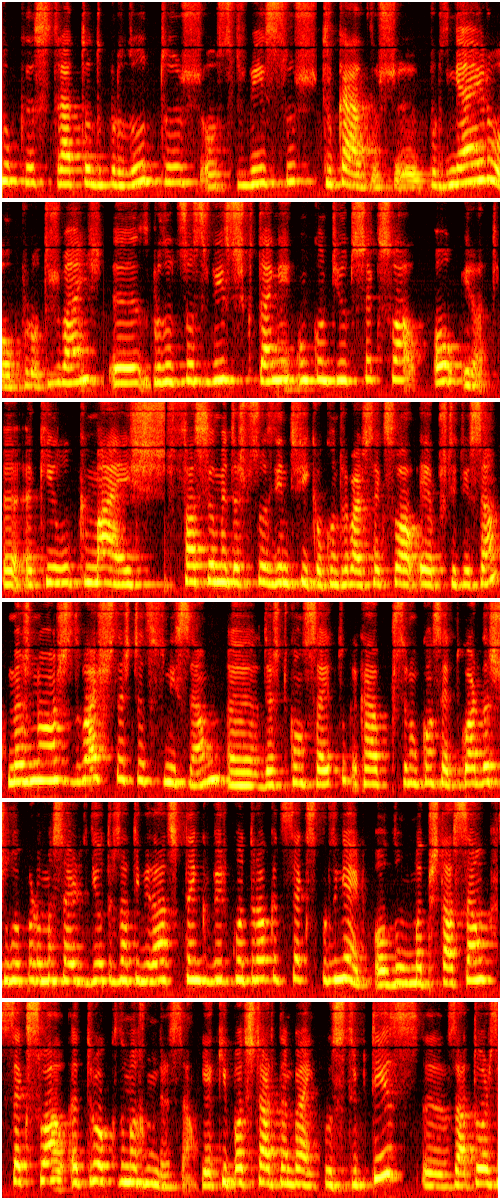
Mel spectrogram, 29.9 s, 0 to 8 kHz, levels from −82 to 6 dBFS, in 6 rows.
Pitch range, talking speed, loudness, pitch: 215-270 Hz, 180 wpm, -15 LUFS, 240 Hz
